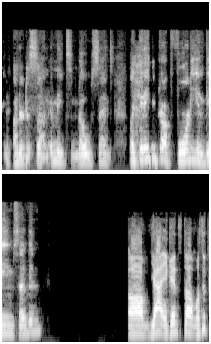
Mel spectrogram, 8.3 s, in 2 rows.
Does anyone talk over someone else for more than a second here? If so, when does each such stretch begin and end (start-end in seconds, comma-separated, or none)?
none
